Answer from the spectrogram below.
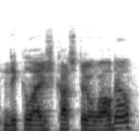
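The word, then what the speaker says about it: Nikolaj Coster-Waldau: Nicolaj Coster-Waldau.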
